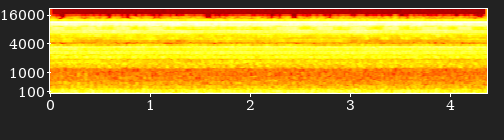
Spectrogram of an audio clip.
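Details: Night in an Indian village, where crickets keep up an unbroken, even, high-pitched shrilling in several stacked bands over a soft low ambient rumble, with no pauses or changes in level.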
